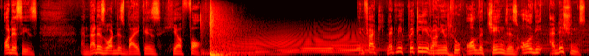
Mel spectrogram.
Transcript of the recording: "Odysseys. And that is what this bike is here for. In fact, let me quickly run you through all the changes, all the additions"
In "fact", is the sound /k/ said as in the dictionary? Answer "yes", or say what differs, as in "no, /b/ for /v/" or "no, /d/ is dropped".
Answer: yes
